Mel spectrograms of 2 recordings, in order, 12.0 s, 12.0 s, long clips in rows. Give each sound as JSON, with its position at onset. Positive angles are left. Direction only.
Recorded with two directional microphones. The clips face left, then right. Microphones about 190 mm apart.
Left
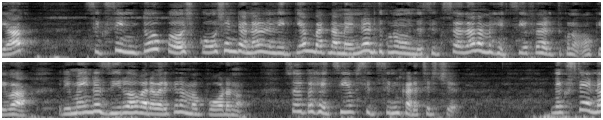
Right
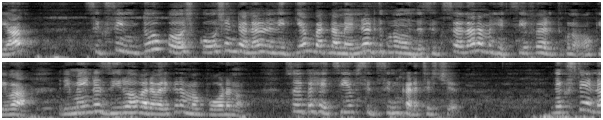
{"t": 0.1, "sound": "a woman's voice", "side_deg": 45}
{"t": 11.5, "sound": "a woman's voice", "side_deg": 50}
